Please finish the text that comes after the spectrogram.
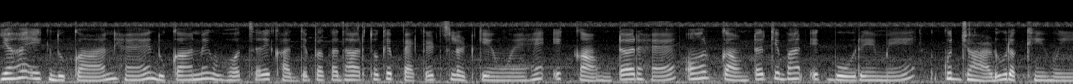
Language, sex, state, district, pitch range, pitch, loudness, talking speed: Hindi, female, Jharkhand, Jamtara, 190-245 Hz, 205 Hz, -18 LUFS, 170 wpm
